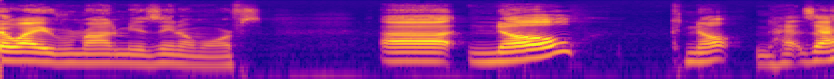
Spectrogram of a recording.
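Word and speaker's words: Knull: Null? Is that how you say his name? Null? Yes, Null.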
